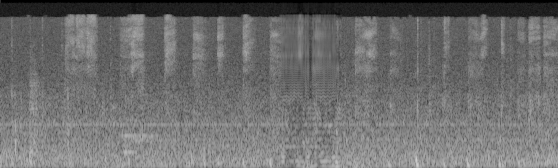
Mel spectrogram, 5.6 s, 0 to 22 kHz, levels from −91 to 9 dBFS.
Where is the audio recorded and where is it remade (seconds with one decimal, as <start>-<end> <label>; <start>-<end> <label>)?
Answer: 0.0-2.8 recorded; 2.8-3.4 remade; 3.4-5.6 recorded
